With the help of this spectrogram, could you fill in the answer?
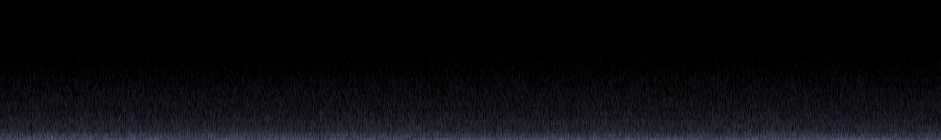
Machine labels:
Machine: fan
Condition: normal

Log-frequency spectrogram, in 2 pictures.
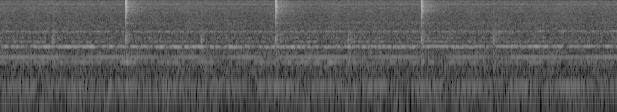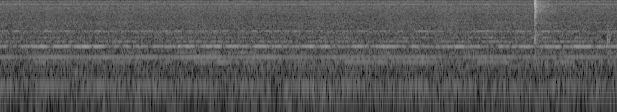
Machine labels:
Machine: valve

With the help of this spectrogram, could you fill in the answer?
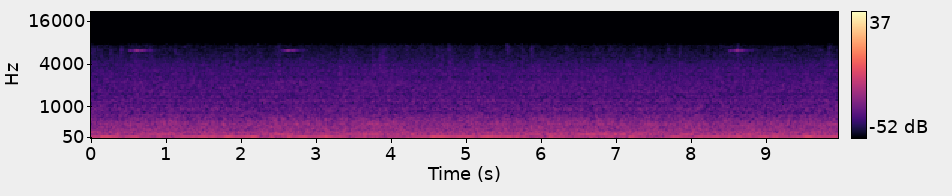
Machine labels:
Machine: fan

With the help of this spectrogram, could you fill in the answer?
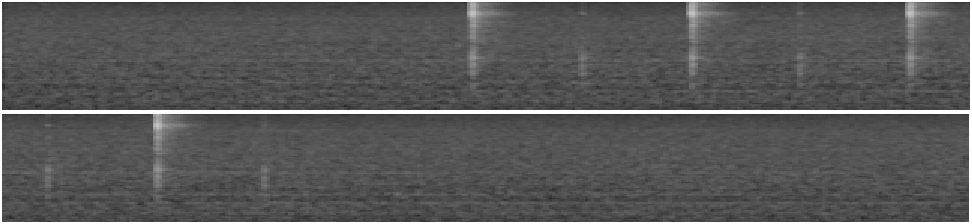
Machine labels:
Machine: valve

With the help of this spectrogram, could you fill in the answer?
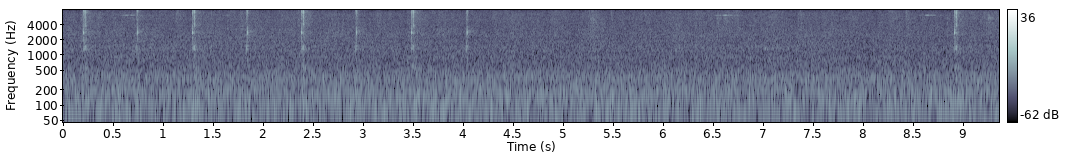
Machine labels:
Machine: valve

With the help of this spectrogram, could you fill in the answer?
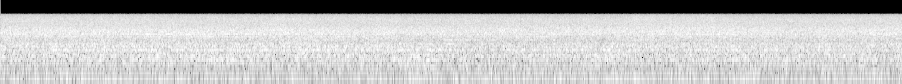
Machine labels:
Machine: fan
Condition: normal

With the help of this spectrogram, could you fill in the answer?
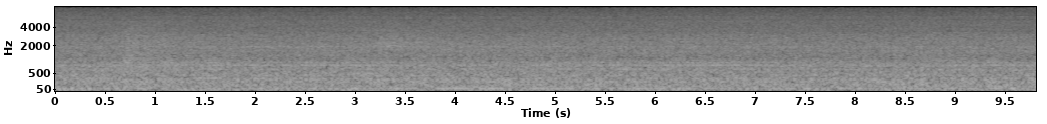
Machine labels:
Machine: fan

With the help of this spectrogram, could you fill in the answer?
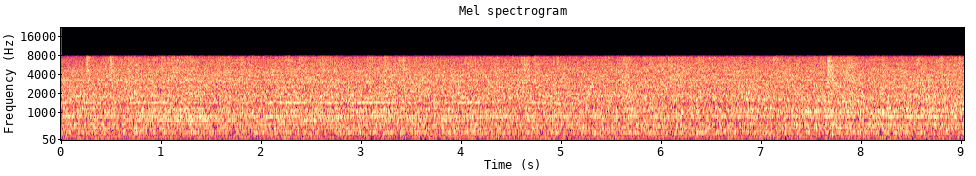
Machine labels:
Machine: fan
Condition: normal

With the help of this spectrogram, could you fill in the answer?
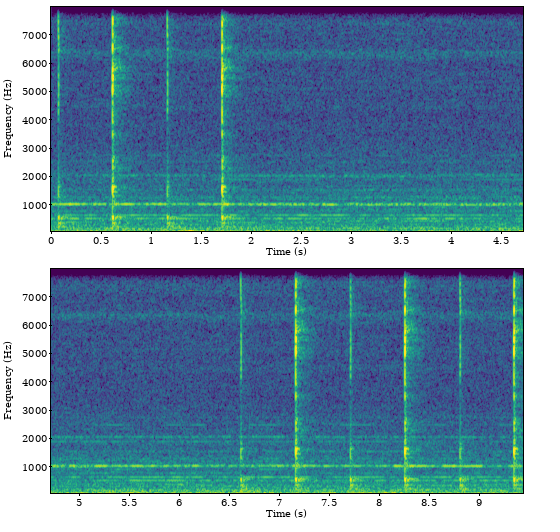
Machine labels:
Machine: valve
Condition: normal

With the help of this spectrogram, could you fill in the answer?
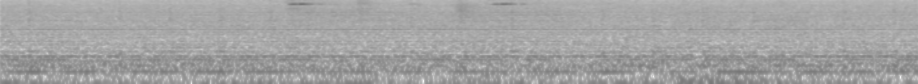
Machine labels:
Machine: slide rail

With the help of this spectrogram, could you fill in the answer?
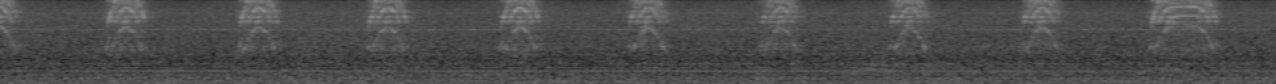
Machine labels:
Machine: slide rail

